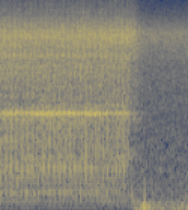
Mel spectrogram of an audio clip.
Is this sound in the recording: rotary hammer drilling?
yes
